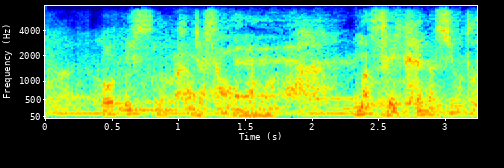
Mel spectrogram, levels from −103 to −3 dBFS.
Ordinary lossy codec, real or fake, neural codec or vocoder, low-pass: Opus, 24 kbps; fake; codec, 24 kHz, 3 kbps, HILCodec; 7.2 kHz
